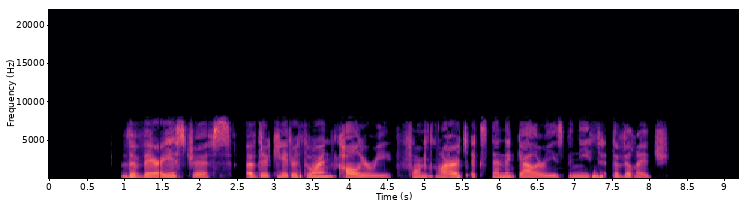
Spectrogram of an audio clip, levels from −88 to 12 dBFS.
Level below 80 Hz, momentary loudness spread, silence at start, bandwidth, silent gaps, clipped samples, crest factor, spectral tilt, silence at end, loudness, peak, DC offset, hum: -66 dBFS; 10 LU; 0.95 s; 8.2 kHz; 2.58-2.62 s; under 0.1%; 20 dB; -3.5 dB/octave; 0.95 s; -21 LUFS; -2 dBFS; under 0.1%; none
